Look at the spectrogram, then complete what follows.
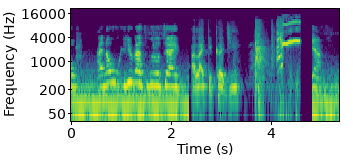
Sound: screams

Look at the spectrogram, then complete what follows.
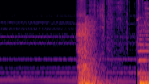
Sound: heavy door slams shut

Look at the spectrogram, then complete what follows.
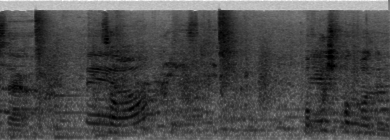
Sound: whisper

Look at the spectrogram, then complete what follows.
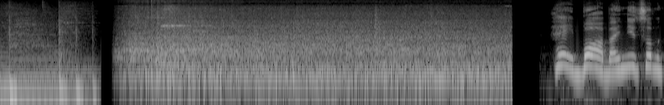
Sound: city noises

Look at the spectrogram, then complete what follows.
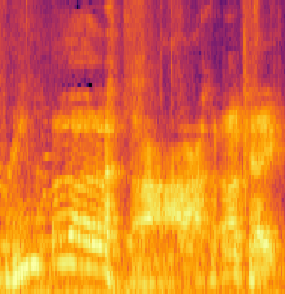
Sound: sounds of disgust

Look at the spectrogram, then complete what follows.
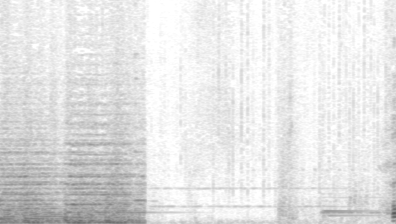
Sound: music stops

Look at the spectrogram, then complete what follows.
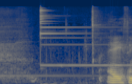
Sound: ding

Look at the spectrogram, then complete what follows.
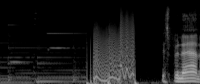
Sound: record Scratch Sound

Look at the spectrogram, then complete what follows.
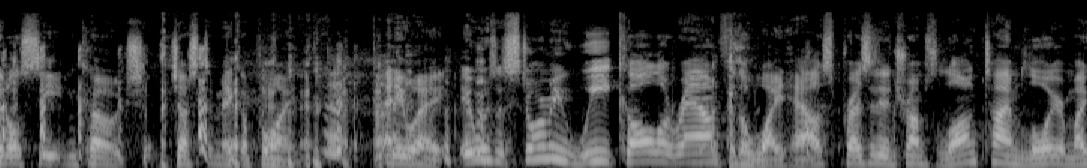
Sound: laughter

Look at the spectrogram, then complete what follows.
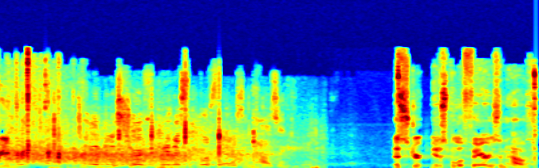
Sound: applause

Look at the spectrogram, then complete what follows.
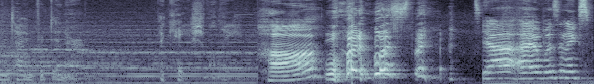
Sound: laughs

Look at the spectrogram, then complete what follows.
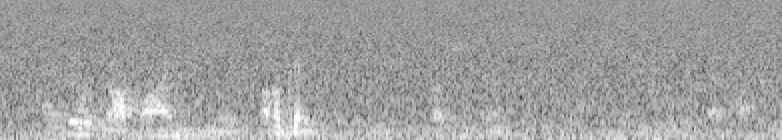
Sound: trustee speaking quietly

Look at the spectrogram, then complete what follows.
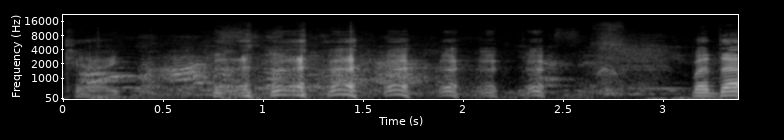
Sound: laughter & Inaudible Remark

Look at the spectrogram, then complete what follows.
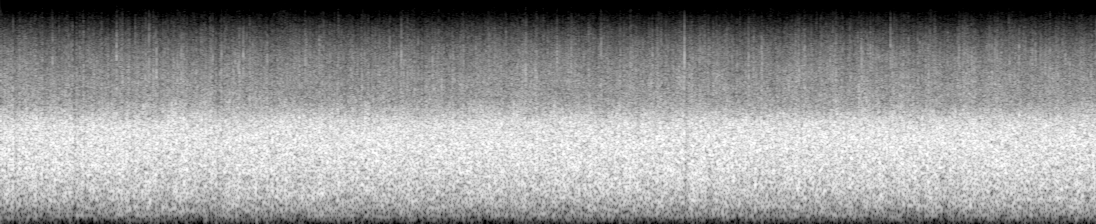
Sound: applause

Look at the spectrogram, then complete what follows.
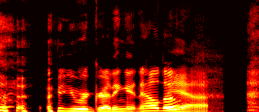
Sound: both laughing

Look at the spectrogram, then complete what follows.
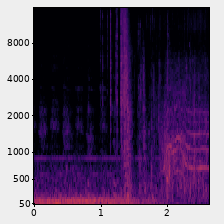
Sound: gasping; Kojo yells

